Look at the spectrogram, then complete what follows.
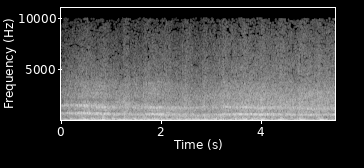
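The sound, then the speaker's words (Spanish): Atlético de Madrid fans at the Calderón stadium chant in unison and applaud in the 9th minute for Fernando Torres, a loud continuous roar of voices with sustained tonal chanting carrying over the steady, rhythmic clapping throughout. “Cánticos y aplausos porque el susto que se llevaron los atléticos y todo el mundo fue tremendo el pasado jueves en Riazor.”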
